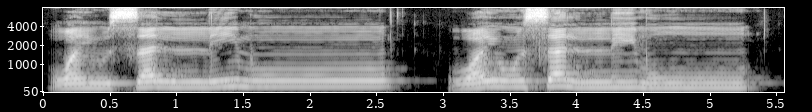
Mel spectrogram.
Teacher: سین کو لام کے سامنے لائیں گے، لام کے اوپر تشدید زور دیں گے، اور میم کو واو کے سامنے لائیں گے، واو مدہ ایک الف دال میں کھینچیں گے.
